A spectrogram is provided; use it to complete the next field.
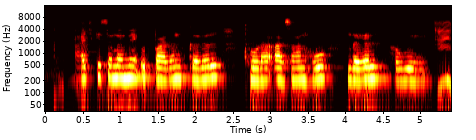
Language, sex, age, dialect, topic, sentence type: Bhojpuri, female, 18-24, Western, agriculture, statement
